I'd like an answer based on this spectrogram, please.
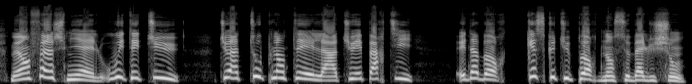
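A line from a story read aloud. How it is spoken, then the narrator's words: Children shouting. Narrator (French): Les enfants l'entourèrent en criant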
